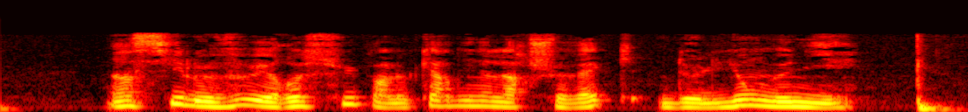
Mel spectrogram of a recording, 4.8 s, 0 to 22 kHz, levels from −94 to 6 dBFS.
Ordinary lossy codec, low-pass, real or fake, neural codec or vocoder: MP3, 64 kbps; 7.2 kHz; real; none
